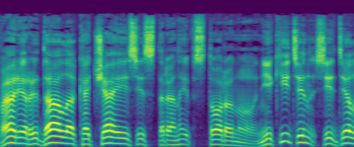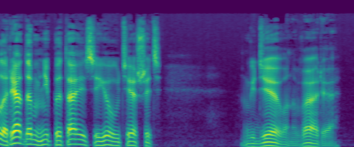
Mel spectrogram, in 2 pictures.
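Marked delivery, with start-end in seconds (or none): 7.9-9.2 very low, soft, quiet voice. Nikitin sits beside sobbing Varya and asks her quietly. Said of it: "тихо спросил он".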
